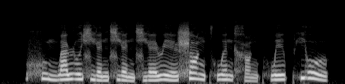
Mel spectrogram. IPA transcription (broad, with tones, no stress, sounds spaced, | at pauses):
x u˥˩ m w ä˥ ɻ ɤ˥ ɕ j ɛ˧˥ n ɕ j ɛ˨˩ n ɕ j ɛ˧˥ ɻ e˧˥ ɪ̯ ʂ ɑ˥˧ ŋ t̪ʰ w ə˥˩ n x ɑ˨˩ ŋ pʰ w e˥ ɪ̯ pʰ j o˥˩ ʊ̯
